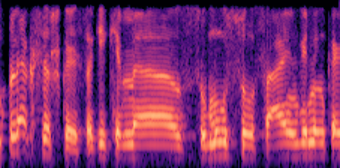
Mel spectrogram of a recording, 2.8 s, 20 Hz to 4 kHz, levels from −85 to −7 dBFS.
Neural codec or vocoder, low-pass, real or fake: none; 3.6 kHz; real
